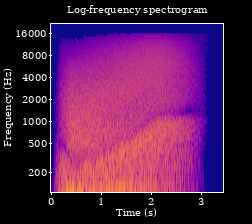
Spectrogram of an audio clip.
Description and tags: jobromedia-bullet-speedup-finnished
This is an effect when you go out of slow motion mode in games like Max Payne, and movies like the Matrix.
matrix, game, slow-motion, up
